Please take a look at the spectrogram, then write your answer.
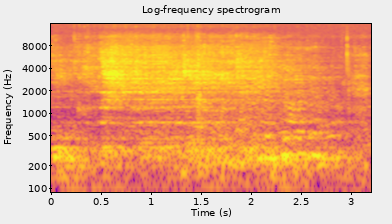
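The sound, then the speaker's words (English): A toilet flushes in the women's bathroom behind an office, a steady whooshing rush of water that holds at an even level for a few seconds, with no one speaking. “The women's bathroom is located behind our office.”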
